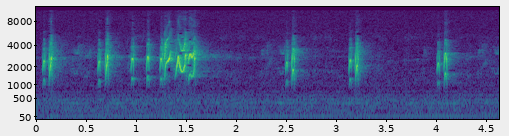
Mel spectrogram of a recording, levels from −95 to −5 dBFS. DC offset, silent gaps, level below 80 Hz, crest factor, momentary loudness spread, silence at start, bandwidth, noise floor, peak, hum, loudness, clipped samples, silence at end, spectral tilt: under 0.1%; none; -70 dBFS; 20 dB; 15 LU; 0.05 s; 11.5 kHz; -62 dBFS; -10 dBFS; none; -26 LUFS; under 0.1%; 0.5 s; 1.5 dB/octave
